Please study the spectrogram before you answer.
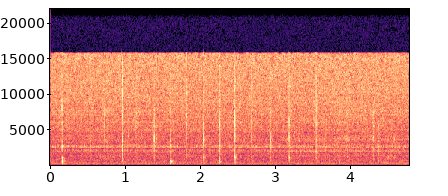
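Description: The tip of a thin brush handle taps and scratches the side of a hollow faux-parchment paper lampshade. Thirteen soft, dry ticks with almost no ring are spread unevenly over faint papery scratching and a low, steady hiss, with two louder hollow taps near the start.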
